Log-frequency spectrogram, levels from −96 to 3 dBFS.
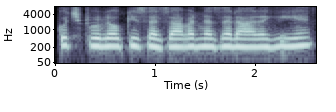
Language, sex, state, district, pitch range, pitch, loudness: Hindi, female, Madhya Pradesh, Dhar, 215-230 Hz, 225 Hz, -13 LUFS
